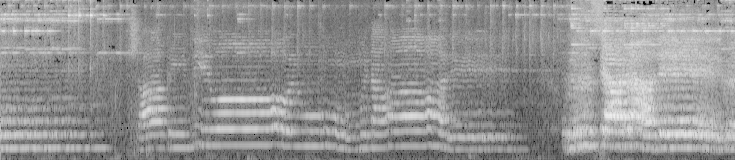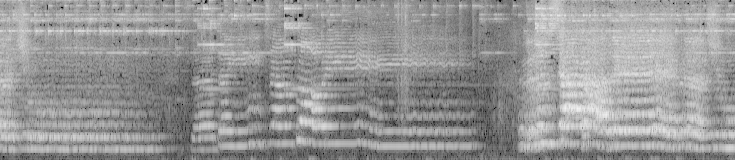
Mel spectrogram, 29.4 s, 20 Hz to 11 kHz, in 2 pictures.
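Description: Children's choir singing a song, with quieter stretches and two louder passages that begin about 11 and 25 seconds in.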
